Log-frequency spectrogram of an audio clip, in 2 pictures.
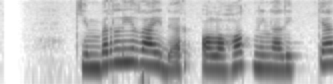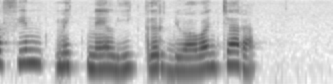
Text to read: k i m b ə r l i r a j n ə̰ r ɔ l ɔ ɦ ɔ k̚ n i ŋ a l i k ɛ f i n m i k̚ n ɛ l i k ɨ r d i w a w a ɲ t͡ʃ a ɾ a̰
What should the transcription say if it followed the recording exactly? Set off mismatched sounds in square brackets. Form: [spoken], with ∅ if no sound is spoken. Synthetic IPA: k i m b ə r l i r a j [d] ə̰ r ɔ l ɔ ɦ ɔ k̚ n i ŋ a l i k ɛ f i n m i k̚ n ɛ l i k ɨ r d i w a w a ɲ t͡ʃ a ɾ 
